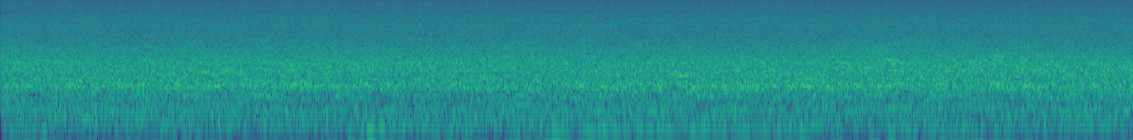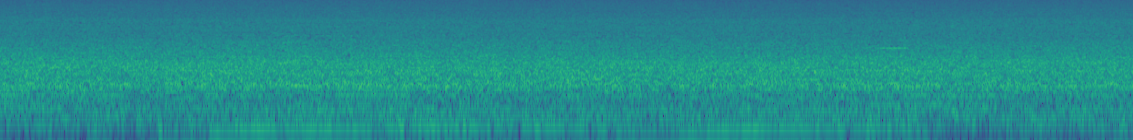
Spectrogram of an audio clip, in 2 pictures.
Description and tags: Water Flowing In Tubes
Water flowing through some tubes.
flowing, flow, stream, liquid, tubes, water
